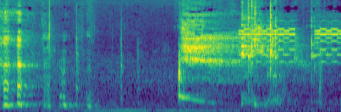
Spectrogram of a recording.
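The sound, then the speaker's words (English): After a moment of soft chuckling, a telephone rings out with a bright, steady electronic tone lasting over a second, clear. “Could you answer that for me?”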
